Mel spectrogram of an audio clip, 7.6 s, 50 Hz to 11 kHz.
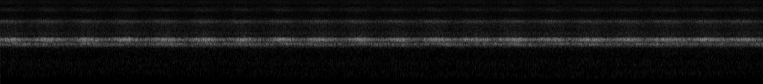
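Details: Snowy tree crickets calling on a warm night of about 79 degrees, their high ringing chirps blurring into a near-continuous shimmering trill, with the pulses less distinct and evenly spaced than usual.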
